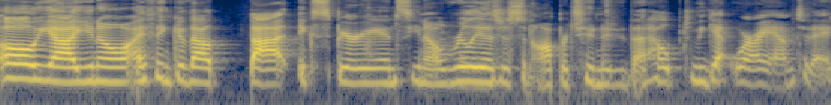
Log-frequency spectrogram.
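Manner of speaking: plain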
